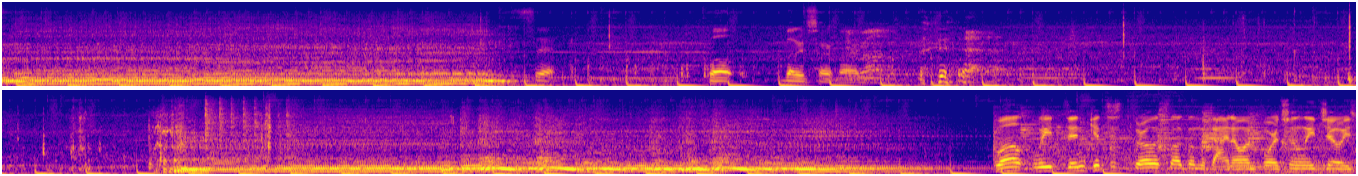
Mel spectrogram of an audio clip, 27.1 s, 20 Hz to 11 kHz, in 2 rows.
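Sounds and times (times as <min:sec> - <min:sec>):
snowmobile engine throttle blips: 0:00.0 - 0:07.4, 0:08.2 - 0:27.0
background music with steady beat: 0:00.0 - 0:27.0.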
